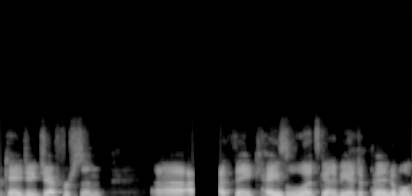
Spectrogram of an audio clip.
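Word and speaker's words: Haselwood: on this side by the way uh so hazel wood is is spelled hasselwood but it's pronounced hazelwood that is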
